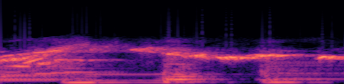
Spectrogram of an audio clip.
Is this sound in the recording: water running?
no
